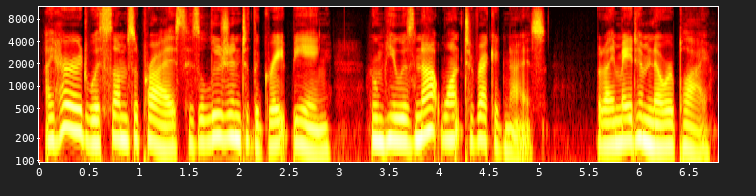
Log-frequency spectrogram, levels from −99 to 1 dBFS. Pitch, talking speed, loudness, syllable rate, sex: 175 Hz, 210 wpm, -15 LUFS, 5.6 syllables/s, female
